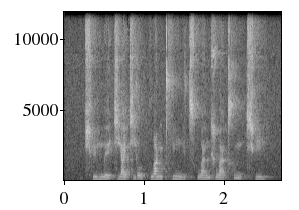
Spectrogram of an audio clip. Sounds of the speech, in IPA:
t͡ɕʰy˧˥me˨˩ɪ̯t͡ɕjä˥˩t͡ɕjo˨˩ʊ̯ kwɑ˥ŋt̪ʰi˥˩ŋi˧˥ t͡sʰwa˧˥nʂwä˧˥kʰʊ˨˩ŋ t͡ɕʰi˥

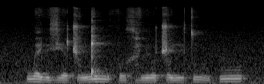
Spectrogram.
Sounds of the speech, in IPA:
wɛlʲʊzʲɛːʈ͡ʂu ŋ͡ǃuːhʊːxa̤lʲoː ʈ͡ʂʊːnʲotu | u

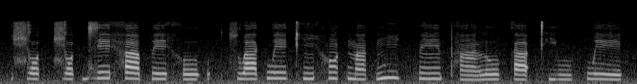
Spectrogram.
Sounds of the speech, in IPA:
ɕɔ˨t̚t͡ɕɔ˨t̚d͡ze˦ ha˥˧pe˧ho˨ʔ | t͡swa˧kwe˦kʰĩ˧hɔ̃˦t̚ mã˨t̚ ŋi˦ʔpẽ˧ pʰã˨˩lo˧ ka˨ʔkʰju˨˩ kwe˥˧

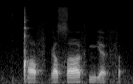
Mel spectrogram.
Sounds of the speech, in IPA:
ŋ͡ǃɑfɡɘ sˤɘːfnʲaf

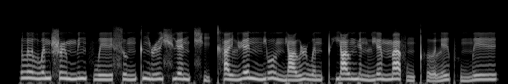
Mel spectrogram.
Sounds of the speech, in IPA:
lɤ˥˧lwə˥˧n ʂɻ̩˥˧my˥˩nfwe˧˥ɪ̯ sʊ˧˥ŋt̪i˧ŋ ɻɻ̩˥˧ ɕɥɛ˥˩nt͡ɕʰḭ˨˩kʰa˥˧ɪ̯ lɥɛ˥˧nn̪jo˥˩ʊ̯n̪jɑ˧˥ʊ̯ɻwə˧˥n pʰjɑ˥ʊ̯n̪ɥɛ˨n ljɛ˥˧ mä˥˩fɤ˩ŋt̪ʰɤ̰˨˩ le˥˩ɪ̯pʰu˩me˥ɪ̯

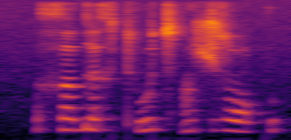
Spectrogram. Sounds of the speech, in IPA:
xʌɡɜx tʼut͡sʼɑ̤ʃ zˤuk

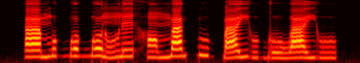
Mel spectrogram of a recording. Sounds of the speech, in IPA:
a˧mo˦ɡ͡bɔ˦ɡ͡bɔ˦˨ ɾũ˨˦ɾe˦hɔ̃˧ ma˦k͡pu˦˨k͡pa˨˦ ju˧ɡo˧wa˦ ju˧

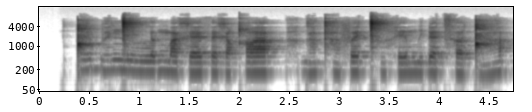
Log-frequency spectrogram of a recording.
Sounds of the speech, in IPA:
ǃɛ̤ bɛ̤ ŋ͡ǀilːə ŋ͡maxɛ θɛxɛqʰa | hə̤ɡa̤ kʰa̤fɛ ǀʰə̤he miɗɛt͡sʰɐ ǃa̤

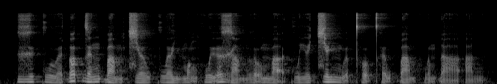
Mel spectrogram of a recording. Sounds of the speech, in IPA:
ɣɨ˨˦kwu˧˩ə̯ ɗɔ˦˥t̚zə˨˦nɓa˧˩m t͡ɕəː˨˩wkwə˨˩j mɔ̰˧˨ŋhwɨ̰˧˥ə̯ ɣa˧˩m lo̰˧˥ma̰ː˧˨kwi˨˦ə̯ t͡ɕə˧jmṵ˧˨ə̯t̪ʰo̰˧˨ t̪ʰə̰˧˨wɓa˨˩m hwə̰˧˨mɗaː˧˩ʔa˨˩n

